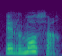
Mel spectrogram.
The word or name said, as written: hermosa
